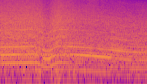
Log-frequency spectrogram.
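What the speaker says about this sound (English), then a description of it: "you can hear him working that throttle through that corner as the track kind of dries up" A pro late model dirt race car engine revving through a corner on a drying track, throttle dipping and then rising again in a steady, close drone.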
